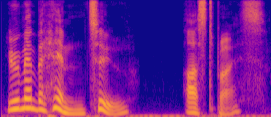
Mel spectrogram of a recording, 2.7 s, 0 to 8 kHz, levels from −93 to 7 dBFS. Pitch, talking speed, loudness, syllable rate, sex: 150 Hz, 135 wpm, -17 LUFS, 4.9 syllables/s, male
